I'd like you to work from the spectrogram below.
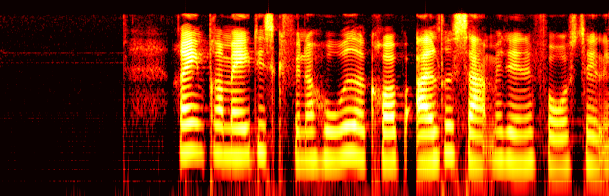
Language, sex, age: Danish, female, 22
